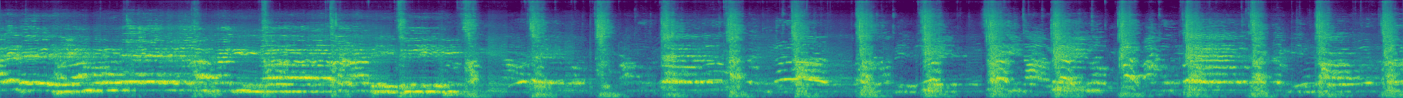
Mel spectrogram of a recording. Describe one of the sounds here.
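A large crowd of men chants loudly in unison in an echoing hall.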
